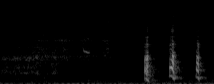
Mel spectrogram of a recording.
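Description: A man's laughter: faint breathing at first, then a quick run of short laughs, about four a second, starting near the end.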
